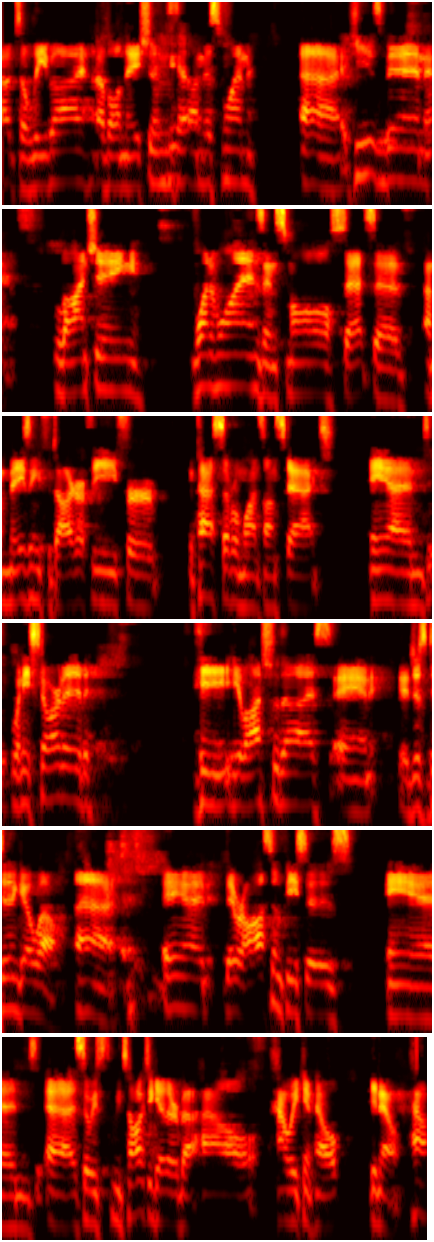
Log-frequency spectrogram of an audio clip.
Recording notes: Bitcoin Unleashed Panel. Sorry about the janky audio from the panel - we did our best to clean it up the best we could.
